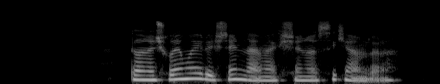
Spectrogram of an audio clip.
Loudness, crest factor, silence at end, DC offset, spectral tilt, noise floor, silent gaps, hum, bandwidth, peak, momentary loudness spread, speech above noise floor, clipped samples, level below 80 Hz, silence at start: -29 LUFS; 14 dB; 0.45 s; under 0.1%; -6 dB/octave; -81 dBFS; none; none; 8 kHz; -16 dBFS; 9 LU; 52 dB; under 0.1%; -70 dBFS; 1.3 s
